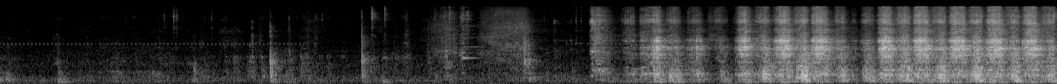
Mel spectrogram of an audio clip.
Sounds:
wood

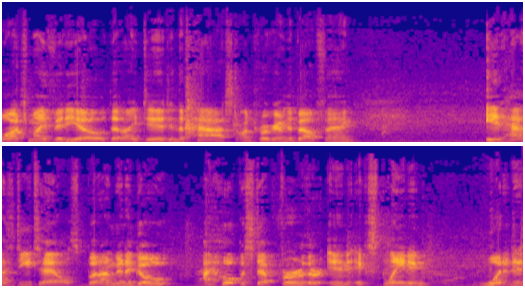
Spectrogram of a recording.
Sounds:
speech

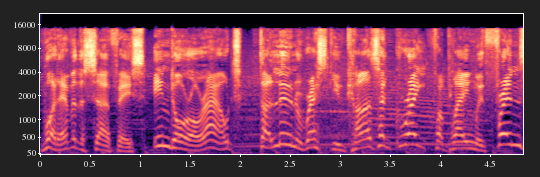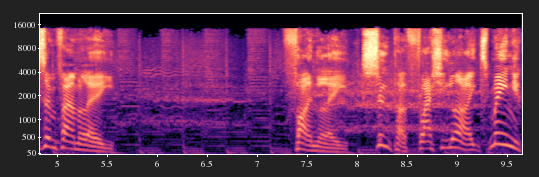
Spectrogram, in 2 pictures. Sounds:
music
car
speech

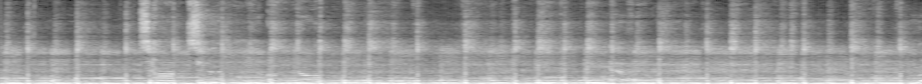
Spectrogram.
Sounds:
music

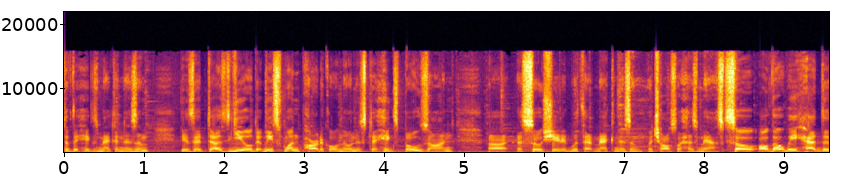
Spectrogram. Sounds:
music
speech

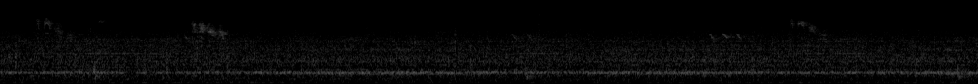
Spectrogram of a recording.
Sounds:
black capped chickadee calling

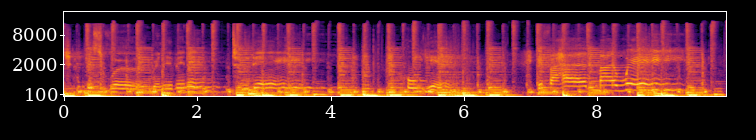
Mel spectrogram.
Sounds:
music

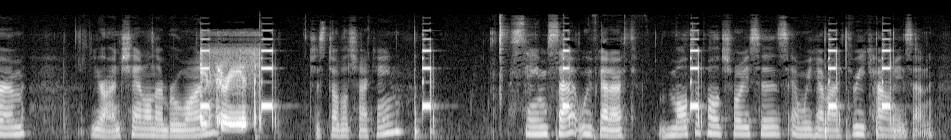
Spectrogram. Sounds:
speech
inside a small room

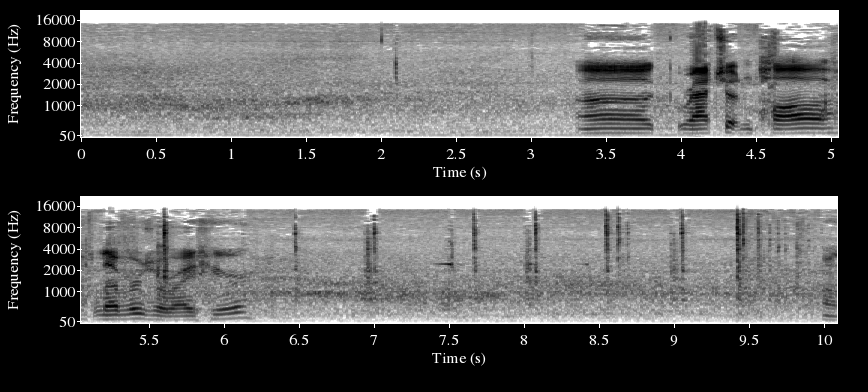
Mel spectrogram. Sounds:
speech

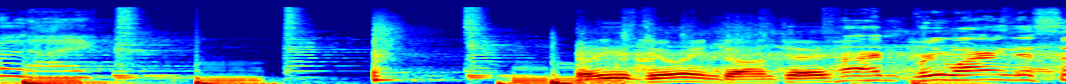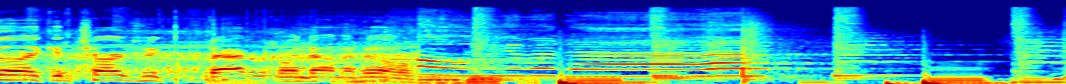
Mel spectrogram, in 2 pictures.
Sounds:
speech
music

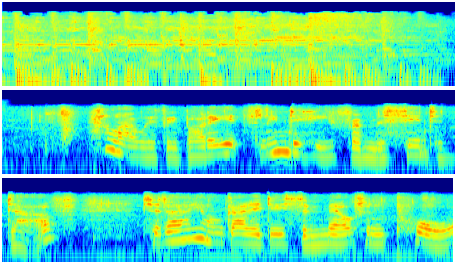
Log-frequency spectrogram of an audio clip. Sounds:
music
speech

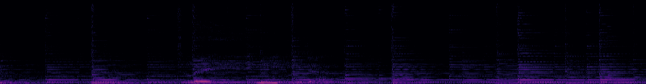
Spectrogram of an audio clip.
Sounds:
musical instrument
guitar
plucked string instrument
music

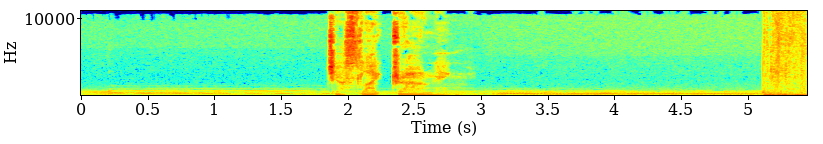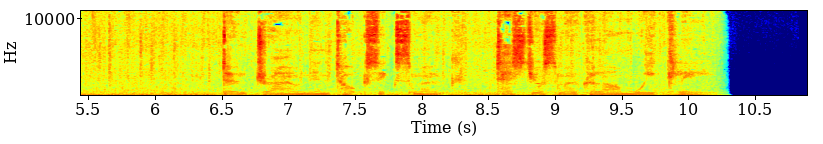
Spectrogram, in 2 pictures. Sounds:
speech
crackle
music

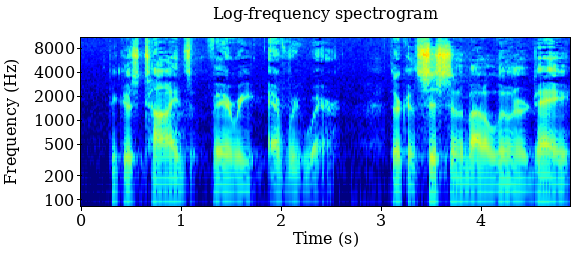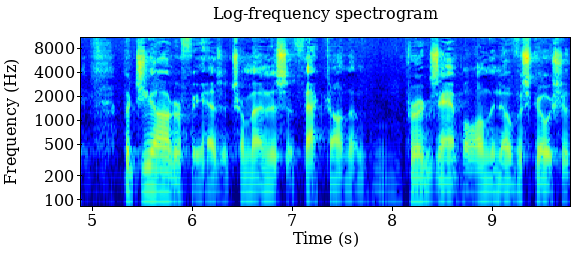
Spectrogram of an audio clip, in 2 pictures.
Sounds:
speech

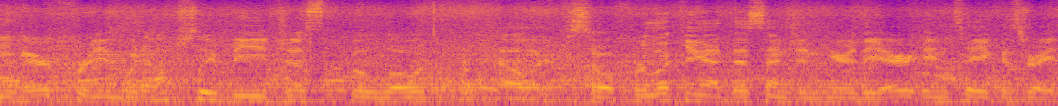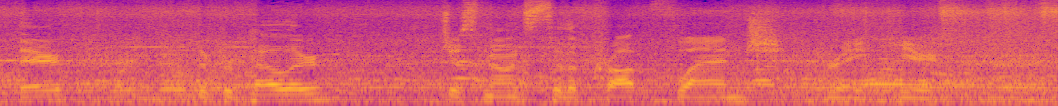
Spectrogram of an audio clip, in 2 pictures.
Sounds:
speech

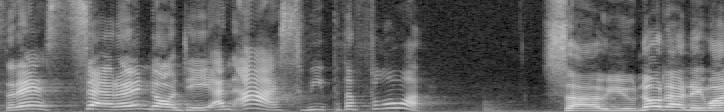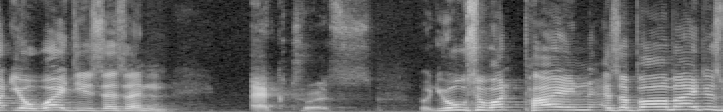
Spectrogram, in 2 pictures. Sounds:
speech

